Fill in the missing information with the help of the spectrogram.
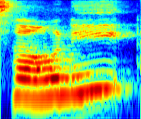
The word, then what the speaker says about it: Sony: But SUNY Pictures is going to produce it, and they already casted Daisy Edgar Jones as Carol. – Wait a minute, did you just pronounce Sony as Suni Pictures? – Oh my God.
